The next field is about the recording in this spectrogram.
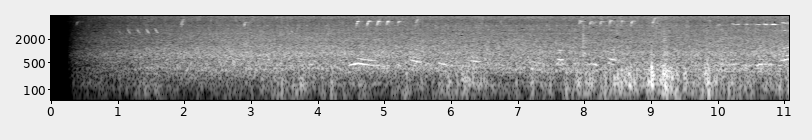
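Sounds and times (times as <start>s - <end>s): lower bird call: 4.4s - 5.8s, 9.9s - 11.0s
high bird chirps: 4.5s - 5.5s, 9.9s - 11.0s.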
